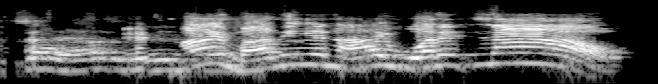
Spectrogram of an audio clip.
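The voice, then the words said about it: Impression of TV commercial pitchman. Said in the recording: “you sounded just like them. That's like JG Jumper. ... That was a good impression.”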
